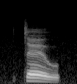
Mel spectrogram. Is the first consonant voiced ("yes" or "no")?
no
